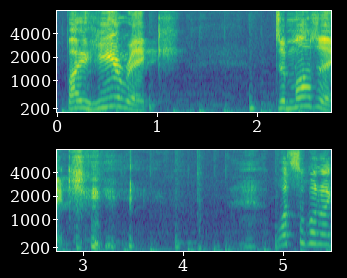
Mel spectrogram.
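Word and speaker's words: Bohairic: Interior Design in Coptic, Sahidic, Boharak. Sorry, I pronounced that wrong. Boheric, Demotic.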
